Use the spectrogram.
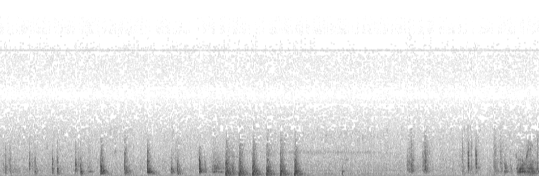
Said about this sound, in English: Steady. Rap on the door.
